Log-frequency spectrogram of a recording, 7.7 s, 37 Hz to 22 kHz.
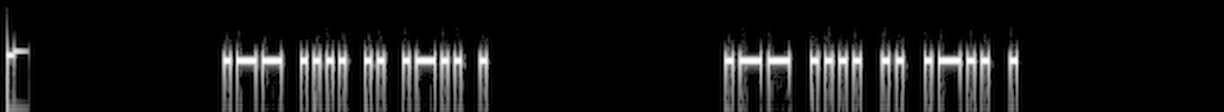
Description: Morse code, heard as a keyed tone, about 29 wpm, 700 Hz. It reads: WHILE WHILE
